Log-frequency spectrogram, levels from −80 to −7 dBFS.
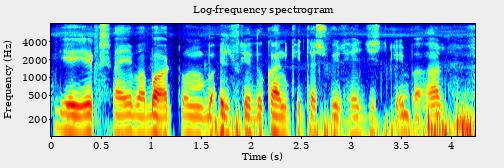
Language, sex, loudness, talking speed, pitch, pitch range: Hindi, male, -21 LUFS, 195 wpm, 115 Hz, 110-115 Hz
